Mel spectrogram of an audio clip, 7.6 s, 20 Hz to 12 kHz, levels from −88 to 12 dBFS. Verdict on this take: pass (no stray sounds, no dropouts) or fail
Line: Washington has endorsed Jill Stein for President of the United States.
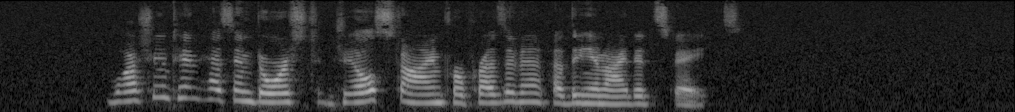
pass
